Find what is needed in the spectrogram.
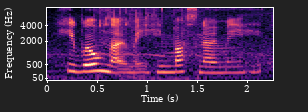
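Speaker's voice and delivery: ordinary talk, nothing marked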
